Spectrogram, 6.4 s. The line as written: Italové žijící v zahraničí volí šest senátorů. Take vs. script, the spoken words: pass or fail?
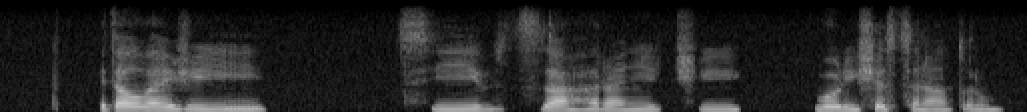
pass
